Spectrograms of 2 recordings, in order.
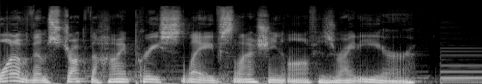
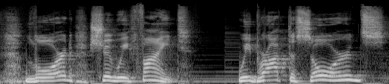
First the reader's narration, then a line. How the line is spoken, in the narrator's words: When the other disciples saw what was about to happen, they exclaimed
